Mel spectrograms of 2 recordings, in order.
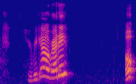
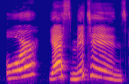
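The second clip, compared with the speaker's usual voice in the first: excited praise; 4 semitones higher, 9 dB louder, much slower than usual. Acted. Praising a child's answer.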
